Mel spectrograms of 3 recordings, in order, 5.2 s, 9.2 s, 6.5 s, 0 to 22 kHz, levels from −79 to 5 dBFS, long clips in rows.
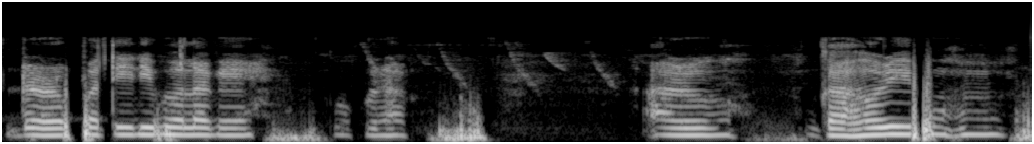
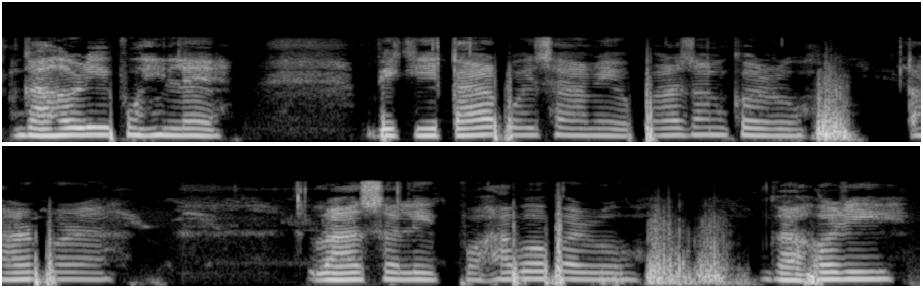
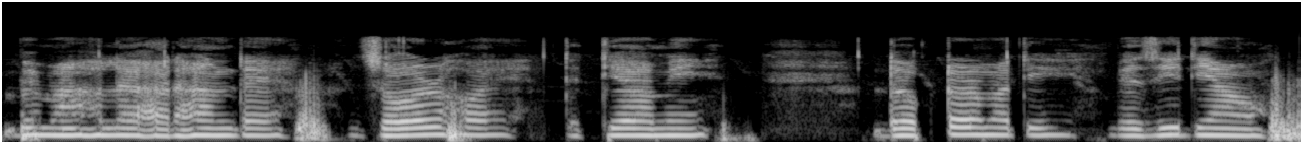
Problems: constant background noise, background conversations at intervals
